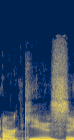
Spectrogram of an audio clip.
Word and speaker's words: Arceus: Arceus. Yeah, if you're ever around children, make sure you say that right.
